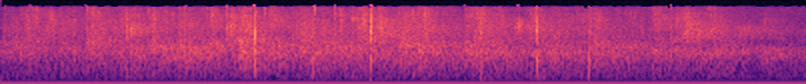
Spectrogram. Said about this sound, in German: Dann sind Sie dran und Fragerunde. Erstmal mit Applaus und Dankeschön.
